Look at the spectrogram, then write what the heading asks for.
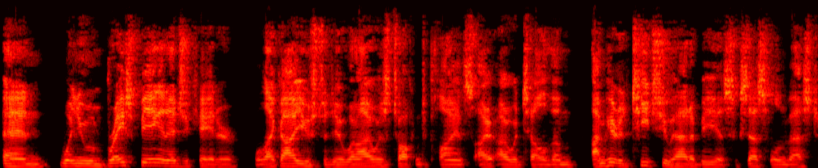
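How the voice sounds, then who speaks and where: In a normal speaking voice of medium pitch, a man keeps very even loudness and hardly any pauses. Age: 60s. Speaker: financial advisor, firm founder. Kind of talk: interview.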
